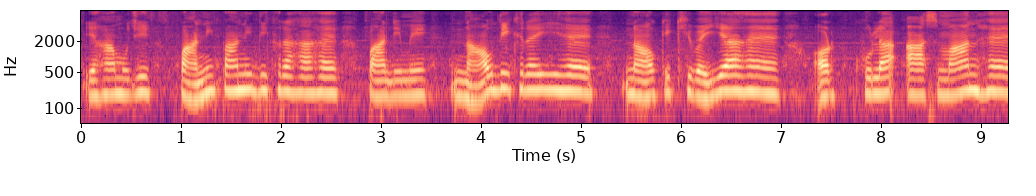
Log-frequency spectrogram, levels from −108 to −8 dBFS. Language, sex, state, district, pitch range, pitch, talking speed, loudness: Hindi, female, Haryana, Jhajjar, 180-215 Hz, 200 Hz, 135 wpm, -17 LUFS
